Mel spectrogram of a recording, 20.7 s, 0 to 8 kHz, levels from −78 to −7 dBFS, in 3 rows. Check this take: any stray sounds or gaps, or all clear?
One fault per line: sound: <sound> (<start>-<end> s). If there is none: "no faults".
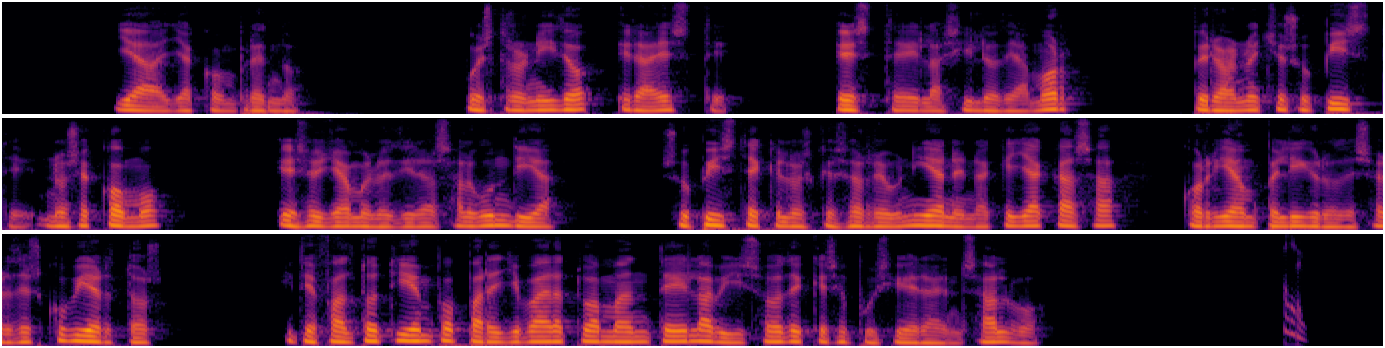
sound: chirp (20.2-20.4 s)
